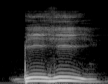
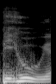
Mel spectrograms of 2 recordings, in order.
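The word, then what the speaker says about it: بِهِ: Kalau diberi harakat kasrah contohnya bihi, bukan bihu ya.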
